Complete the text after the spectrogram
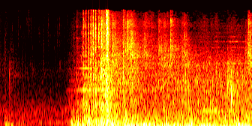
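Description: A shutter slams shut with a loud rumble.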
